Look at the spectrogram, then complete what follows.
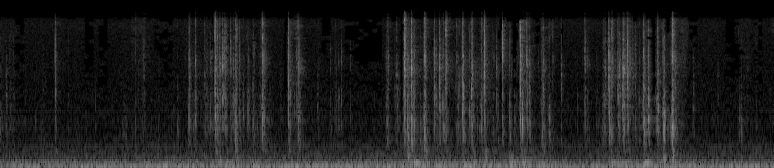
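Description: Typing on a computer keyboard: quick keystrokes in a few short bursts.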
